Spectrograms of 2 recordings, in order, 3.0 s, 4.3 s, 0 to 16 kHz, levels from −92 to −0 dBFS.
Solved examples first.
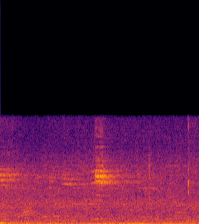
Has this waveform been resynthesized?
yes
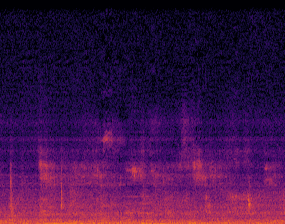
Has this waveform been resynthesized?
yes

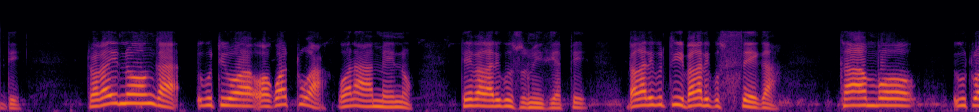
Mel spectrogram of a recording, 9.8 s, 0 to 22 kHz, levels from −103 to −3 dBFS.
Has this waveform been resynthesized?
no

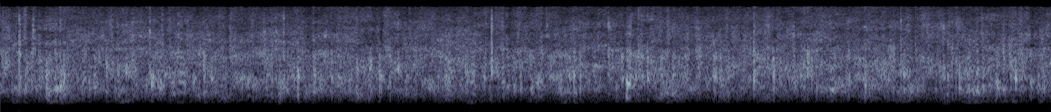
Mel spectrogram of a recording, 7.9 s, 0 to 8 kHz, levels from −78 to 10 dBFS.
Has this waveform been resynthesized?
yes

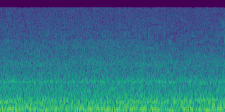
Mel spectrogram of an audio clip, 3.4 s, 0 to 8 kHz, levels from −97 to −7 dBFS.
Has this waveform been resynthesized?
yes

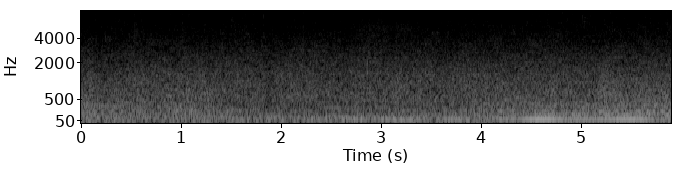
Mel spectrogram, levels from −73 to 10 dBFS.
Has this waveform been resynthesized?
no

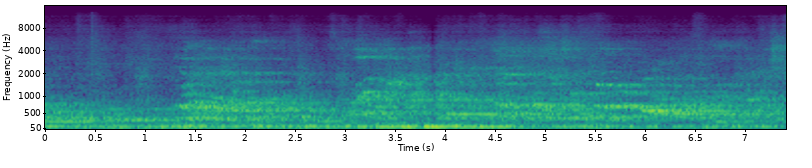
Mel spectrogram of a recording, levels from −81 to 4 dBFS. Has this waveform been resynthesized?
yes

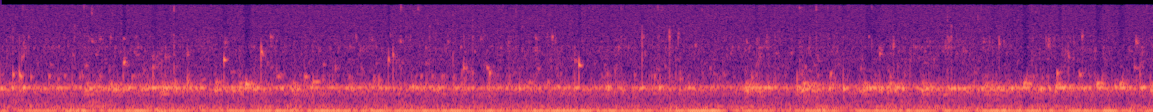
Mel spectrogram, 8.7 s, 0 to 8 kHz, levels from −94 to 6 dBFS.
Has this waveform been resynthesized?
no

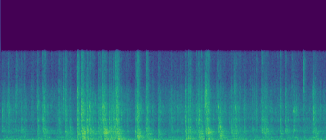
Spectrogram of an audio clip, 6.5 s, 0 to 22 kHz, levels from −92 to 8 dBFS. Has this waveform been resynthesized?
no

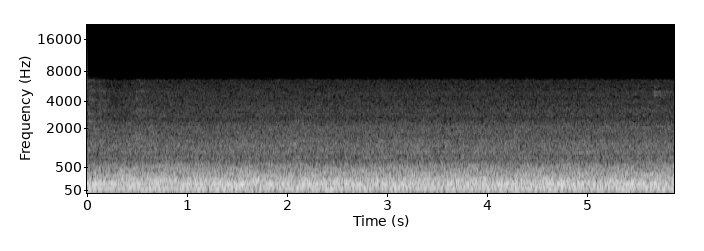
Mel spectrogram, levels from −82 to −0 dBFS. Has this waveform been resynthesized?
no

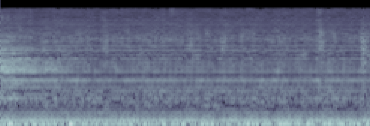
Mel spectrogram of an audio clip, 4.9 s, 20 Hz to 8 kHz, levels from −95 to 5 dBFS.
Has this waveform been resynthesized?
yes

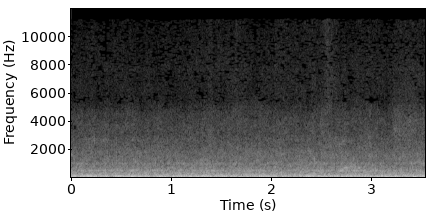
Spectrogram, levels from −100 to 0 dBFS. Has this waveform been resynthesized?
yes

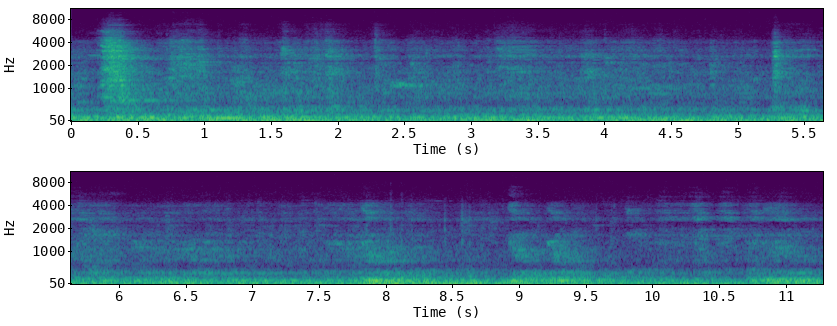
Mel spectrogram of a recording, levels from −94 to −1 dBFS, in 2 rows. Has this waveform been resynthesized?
no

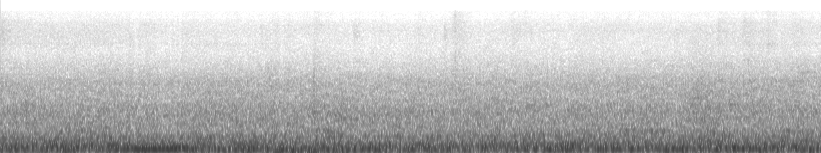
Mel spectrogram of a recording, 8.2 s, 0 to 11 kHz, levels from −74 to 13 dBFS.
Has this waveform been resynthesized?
yes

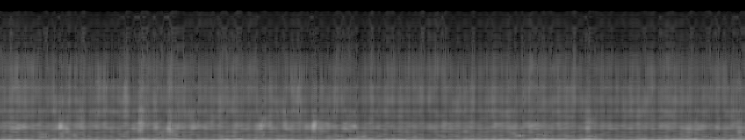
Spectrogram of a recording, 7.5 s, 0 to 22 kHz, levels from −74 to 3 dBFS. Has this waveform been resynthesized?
yes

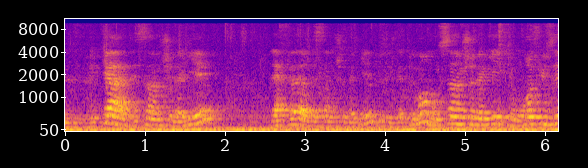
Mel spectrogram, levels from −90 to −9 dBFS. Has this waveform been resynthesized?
no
